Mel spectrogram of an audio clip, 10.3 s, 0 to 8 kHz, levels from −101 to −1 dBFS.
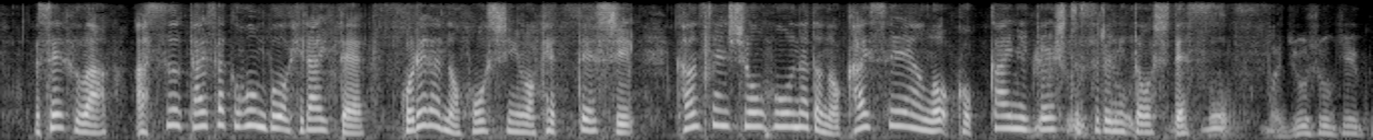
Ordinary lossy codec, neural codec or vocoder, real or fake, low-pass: Opus, 64 kbps; codec, 16 kHz, 4.8 kbps, FACodec; fake; 7.2 kHz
